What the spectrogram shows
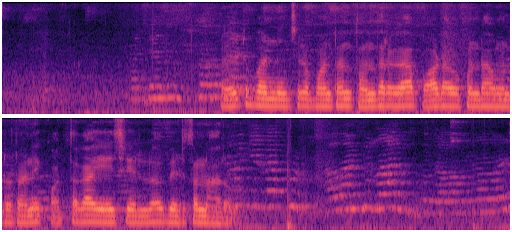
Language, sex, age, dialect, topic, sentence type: Telugu, female, 18-24, Central/Coastal, agriculture, statement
